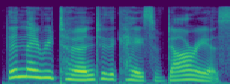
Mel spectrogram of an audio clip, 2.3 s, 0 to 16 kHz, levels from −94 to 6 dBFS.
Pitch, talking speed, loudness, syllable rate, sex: 220 Hz, 210 wpm, -16 LUFS, 5.1 syllables/s, female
